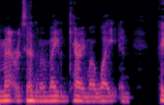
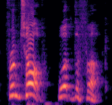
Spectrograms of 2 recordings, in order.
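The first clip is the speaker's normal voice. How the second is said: higher, louder, stunned disbelief; like you can't believe what you saw; disbelieving outburst; 10 semitones higher, 6 dB louder, slower than usual. Real, not acted. Disbelief at the submission.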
